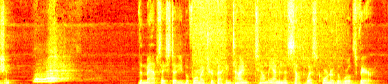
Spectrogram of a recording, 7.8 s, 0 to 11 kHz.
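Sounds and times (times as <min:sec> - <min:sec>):
speech: 0:00.0 - 0:00.4, 0:02.8 - 0:07.6
train whistle blast at busy train station: 0:00.6 - 0:01.9.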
